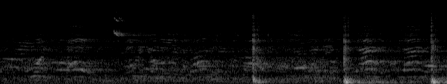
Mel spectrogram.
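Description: A basketball bouncing twice on a hardwood court, about a second apart in the second half, over faint background voices, with a brief high squeak about a second in.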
